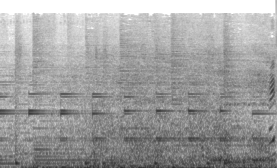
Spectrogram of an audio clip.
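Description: Railway level-crossing bell ringing in a rapid, evenly repeated ding, over the rumble of a train passing.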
